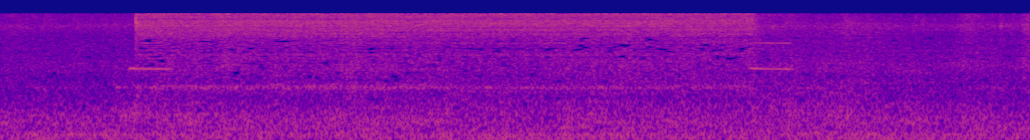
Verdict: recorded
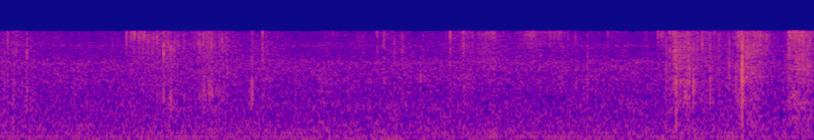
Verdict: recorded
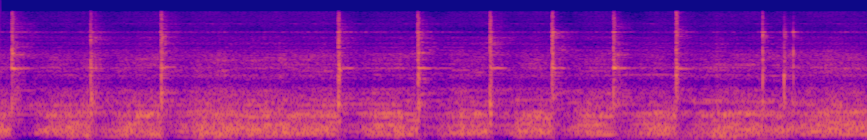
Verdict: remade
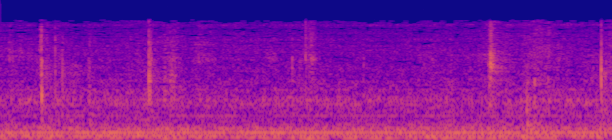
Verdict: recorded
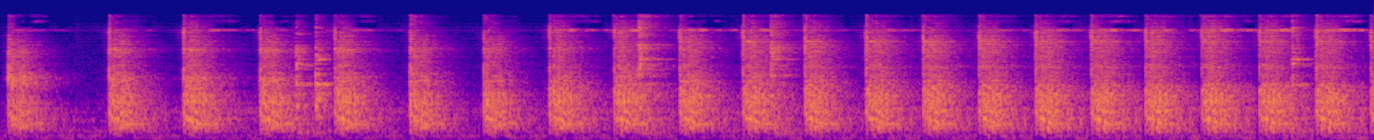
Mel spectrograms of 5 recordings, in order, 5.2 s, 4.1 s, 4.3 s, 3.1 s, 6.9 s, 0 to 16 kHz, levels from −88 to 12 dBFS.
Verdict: remade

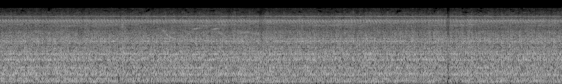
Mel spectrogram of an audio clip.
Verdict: recorded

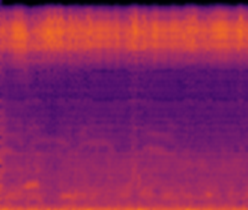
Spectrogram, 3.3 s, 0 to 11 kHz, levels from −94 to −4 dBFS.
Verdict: remade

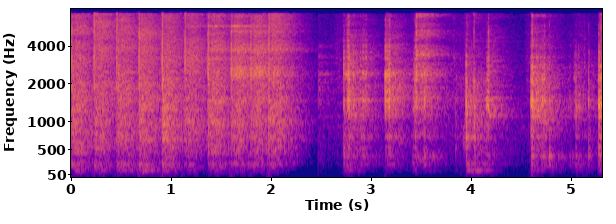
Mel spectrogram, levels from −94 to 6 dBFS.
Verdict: recorded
